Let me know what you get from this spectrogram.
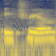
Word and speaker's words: atrial: Is that atrial? Is that how you say it? – Yep.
